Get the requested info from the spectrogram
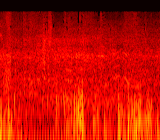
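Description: A few uneven footsteps in deep snow, soft low thumps spaced irregularly.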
